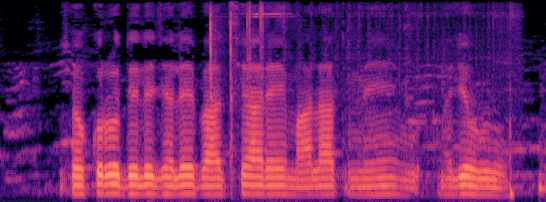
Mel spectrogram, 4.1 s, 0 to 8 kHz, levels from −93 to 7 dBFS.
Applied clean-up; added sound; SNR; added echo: none; Coin (dropping); 17 dB; none.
